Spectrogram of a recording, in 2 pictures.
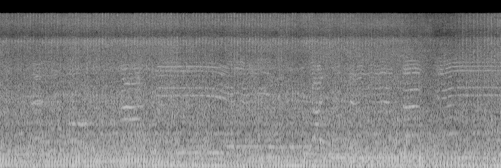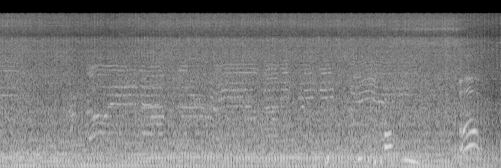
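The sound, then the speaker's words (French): A leaf blower engine drones loudly and steadily throughout during a music guessing game, with people talking and exclaiming over the constant roar. “OK, on part la souffleuse, vas-y.”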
